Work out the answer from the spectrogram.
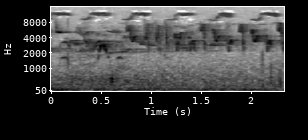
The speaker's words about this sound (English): Oh, and there's a Setti's warbler. I always call them Chetty's warbler, but it's a Setti's warbler, really sharp.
